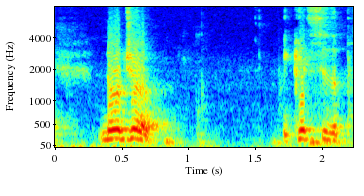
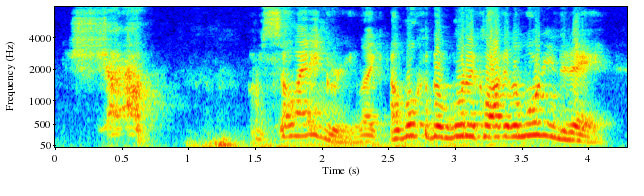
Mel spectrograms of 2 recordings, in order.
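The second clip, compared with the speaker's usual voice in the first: much higher, strained mock outburst; mock angry snap; 9 semitones higher than usual. Imitating the grumpy hiker she was after waking at one, pitched-up mock rant. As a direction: snap at everyone like an overtired hiker.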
